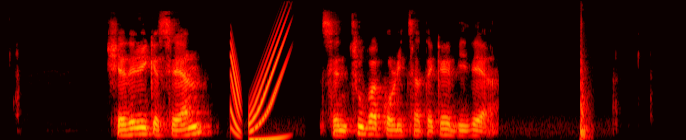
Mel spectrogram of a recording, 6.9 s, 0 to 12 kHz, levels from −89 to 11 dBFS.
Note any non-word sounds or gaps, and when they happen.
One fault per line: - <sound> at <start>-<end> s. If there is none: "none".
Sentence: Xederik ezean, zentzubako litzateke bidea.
- chirp at 2.3-2.9 s
- thud at 5.8-6.0 s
